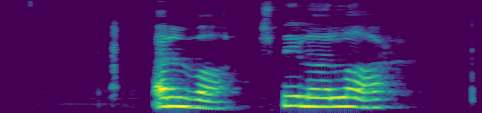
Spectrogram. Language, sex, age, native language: Icelandic, male, 13, Icelandic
